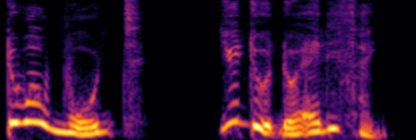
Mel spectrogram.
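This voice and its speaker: A male narrator voicing a headstrong, sniffly young princess who is petulant, demanding and quick to sulk, with a husky, whiny tone. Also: sits high, huge pitch swings, dark tone, no room sound, pitched above the performer's own voice, heavily acted. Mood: sulky. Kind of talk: audiobook character voice.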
